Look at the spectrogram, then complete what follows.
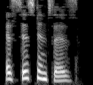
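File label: "assistances", British English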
